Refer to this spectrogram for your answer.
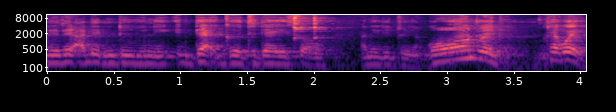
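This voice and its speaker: A man with an American accent talks very fast at a fairly high pitch with ordinary pitch variation. Noticeable background noise and audible room echo are present. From New York. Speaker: YouTuber. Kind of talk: casual live stream chat. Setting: home kitchen. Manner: rambling, fast.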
